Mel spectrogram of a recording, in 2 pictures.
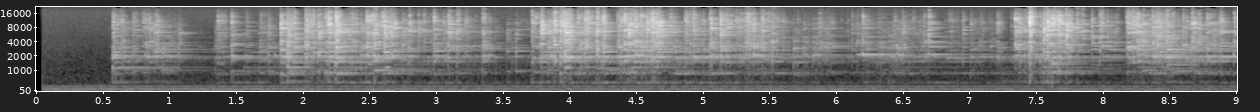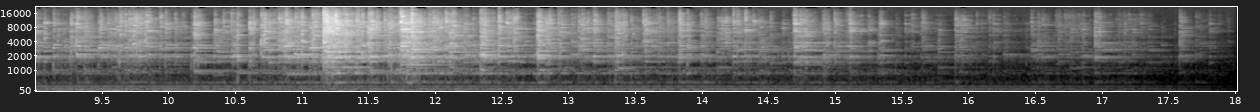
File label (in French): carillon moyen; clair de lune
